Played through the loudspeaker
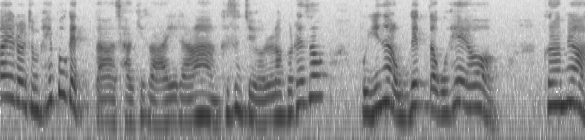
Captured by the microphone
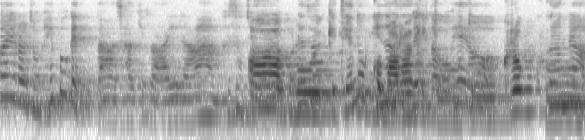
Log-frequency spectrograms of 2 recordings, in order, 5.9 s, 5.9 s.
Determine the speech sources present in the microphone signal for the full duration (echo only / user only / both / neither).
both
